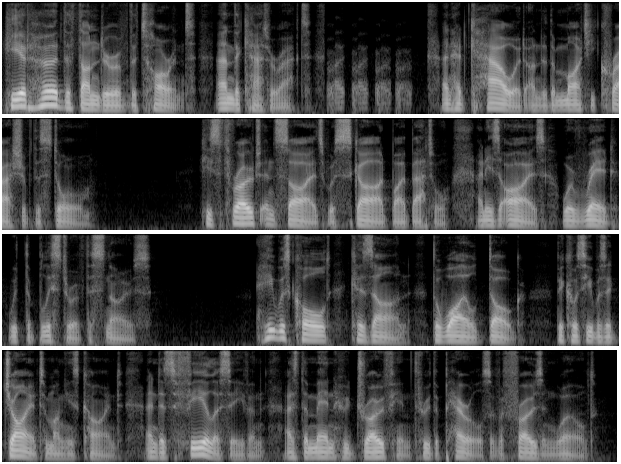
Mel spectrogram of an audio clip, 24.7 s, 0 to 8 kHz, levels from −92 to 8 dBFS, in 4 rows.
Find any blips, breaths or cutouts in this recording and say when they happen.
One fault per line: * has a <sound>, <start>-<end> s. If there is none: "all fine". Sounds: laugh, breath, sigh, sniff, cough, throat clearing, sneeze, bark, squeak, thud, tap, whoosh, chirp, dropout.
* has a laugh, 3.2-4.1 s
